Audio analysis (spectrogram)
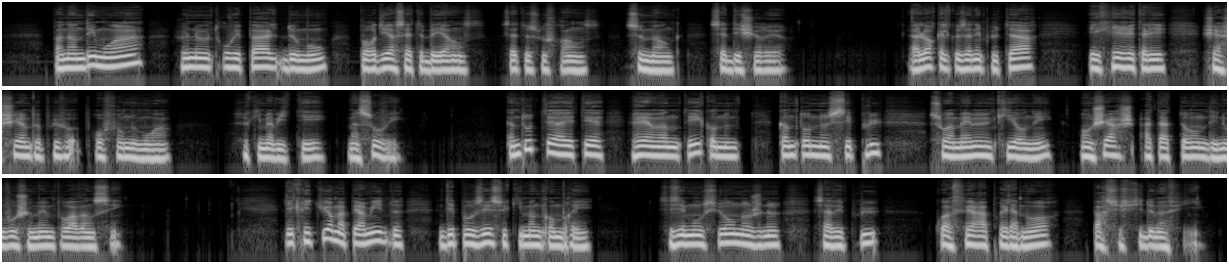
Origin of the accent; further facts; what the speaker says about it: Nantes, Pays de la Loire, France; j'ai 56 ans et je suis nantaise.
